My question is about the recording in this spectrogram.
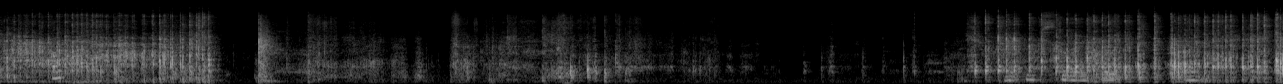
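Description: Craft knife blade being drawn through corrugated cardboard, a rapid scratchy ticking as it crosses the flutes. It comes in spells, strongest at the start and again near the end, with a quieter pause in the middle.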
